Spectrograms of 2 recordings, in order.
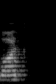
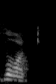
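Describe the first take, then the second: First: The vowel is open and flat, like 'ah'. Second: The vowel is rounded, like 'aw'. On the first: The speaker calls it wrong. "कुछ लोग वाट पढ़ लेंगे" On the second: The speaker calls it right. "W H A T वॉट"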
